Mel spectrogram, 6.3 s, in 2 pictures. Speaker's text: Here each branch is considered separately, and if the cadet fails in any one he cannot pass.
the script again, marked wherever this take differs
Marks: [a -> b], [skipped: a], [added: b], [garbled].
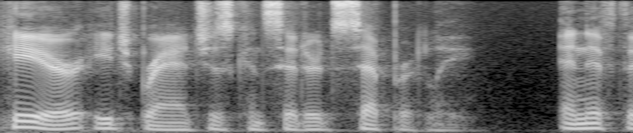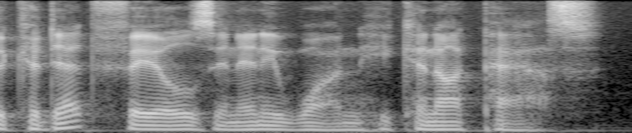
Here each branch is considered separately, and if the cadet fails in any one he cannot pass.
